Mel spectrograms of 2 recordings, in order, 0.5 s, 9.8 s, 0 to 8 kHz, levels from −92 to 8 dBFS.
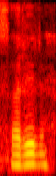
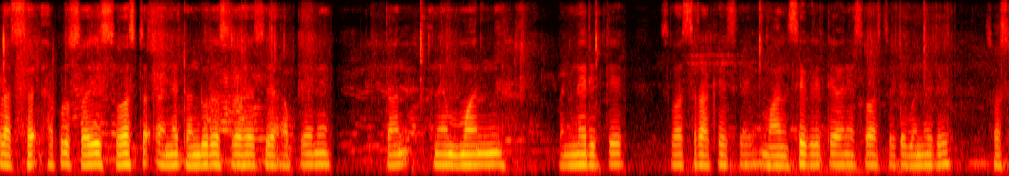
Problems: constant background noise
